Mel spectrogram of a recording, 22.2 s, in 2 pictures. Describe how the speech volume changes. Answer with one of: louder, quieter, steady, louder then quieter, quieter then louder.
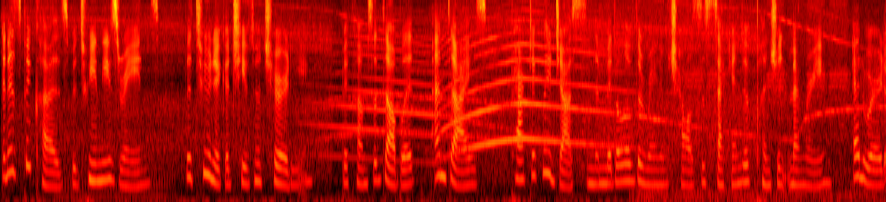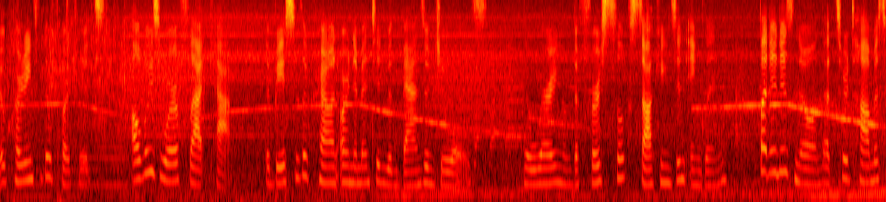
steady.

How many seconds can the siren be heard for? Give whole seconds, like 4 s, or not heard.
18 s.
